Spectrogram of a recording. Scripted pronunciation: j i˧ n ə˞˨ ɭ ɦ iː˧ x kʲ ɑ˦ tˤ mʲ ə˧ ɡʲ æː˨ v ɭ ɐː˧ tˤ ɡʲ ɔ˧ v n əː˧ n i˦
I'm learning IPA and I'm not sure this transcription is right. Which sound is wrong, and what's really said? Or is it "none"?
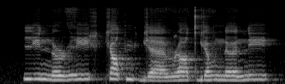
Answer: none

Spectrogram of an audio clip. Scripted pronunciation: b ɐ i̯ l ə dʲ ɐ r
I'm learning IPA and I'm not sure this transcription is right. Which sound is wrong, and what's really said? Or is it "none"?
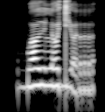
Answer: none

